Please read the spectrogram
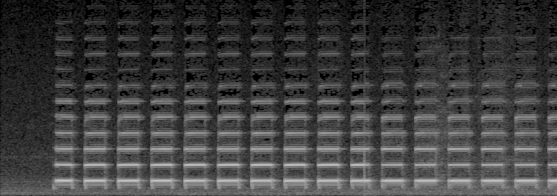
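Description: Emerson LED clock radio's alarm going off: a steady electronic beeping, about two beeps a second, that starts just under a second in.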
